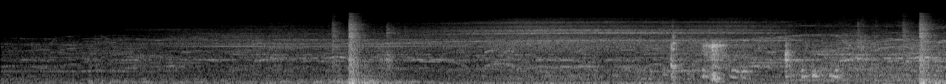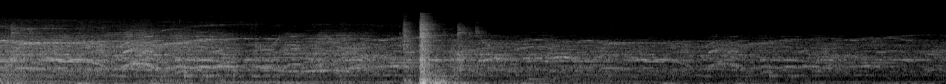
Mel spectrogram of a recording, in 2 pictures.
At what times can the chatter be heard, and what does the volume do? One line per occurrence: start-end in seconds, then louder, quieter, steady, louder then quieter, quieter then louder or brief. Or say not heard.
0.0-18.8 louder then quieter.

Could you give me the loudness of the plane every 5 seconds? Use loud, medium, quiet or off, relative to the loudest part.
medium, loud, off, off.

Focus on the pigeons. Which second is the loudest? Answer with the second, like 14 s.
7 s.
